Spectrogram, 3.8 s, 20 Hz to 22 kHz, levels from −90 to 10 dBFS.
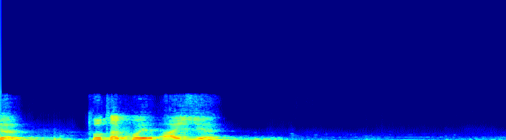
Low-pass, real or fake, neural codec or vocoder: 7.2 kHz; fake; codec, 16 kHz, 1 kbps, X-Codec, HuBERT features, trained on balanced general audio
